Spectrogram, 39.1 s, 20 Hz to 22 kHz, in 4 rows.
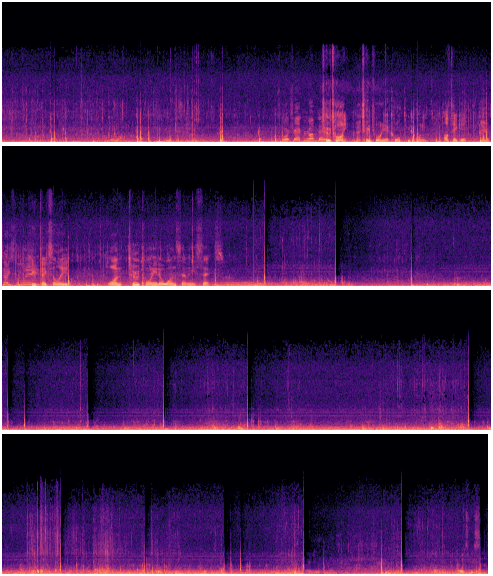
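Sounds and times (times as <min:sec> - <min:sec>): wind buffeting microphone: 0:00.0 - 0:39.0
sharp clicks and knocks: 0:00.6 - 0:01.9, 0:02.6 - 0:05.8, 0:06.6 - 0:15.2, 0:21.1 - 0:21.4, 0:33.7 - 0:34.4.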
